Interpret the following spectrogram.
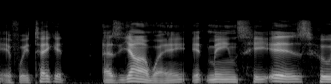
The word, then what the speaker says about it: Yahweh: he is so that there's a good reason to believe that yahweh was close to the original pronunciation of the name however there's another thing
